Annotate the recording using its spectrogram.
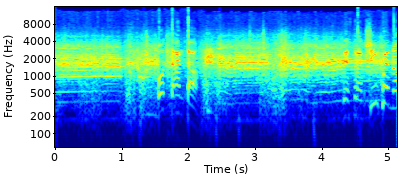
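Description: A rally car engine roars loudly from inside the cabin, revving high.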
